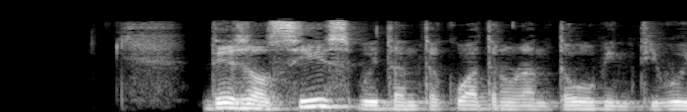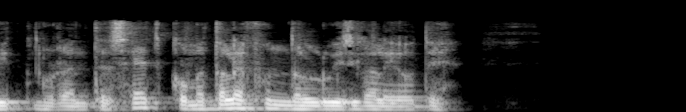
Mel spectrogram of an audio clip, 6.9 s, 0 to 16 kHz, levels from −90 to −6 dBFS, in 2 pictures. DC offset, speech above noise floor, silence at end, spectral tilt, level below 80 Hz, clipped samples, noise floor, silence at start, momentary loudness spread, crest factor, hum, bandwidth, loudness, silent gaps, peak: under 0.1%; 52 dB; 1.2 s; -5.5 dB/octave; -52 dBFS; under 0.1%; -68 dBFS; 0.6 s; 13 LU; 16 dB; none; 8.2 kHz; -17 LUFS; 0.95-0.99 s; -2 dBFS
